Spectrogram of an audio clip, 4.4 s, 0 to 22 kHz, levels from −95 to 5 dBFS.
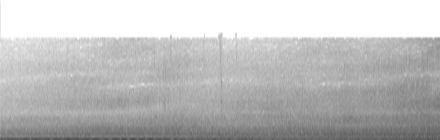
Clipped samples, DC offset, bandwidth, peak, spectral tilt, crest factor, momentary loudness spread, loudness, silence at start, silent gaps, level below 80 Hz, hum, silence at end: under 0.1%; under 0.1%; 16 kHz; -16 dBFS; -5 dB/octave; 12 dB; 5 LU; -31 LUFS; 0 s; none; -28 dBFS; none; 0 s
